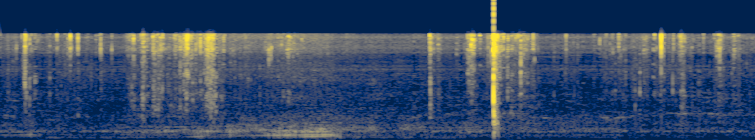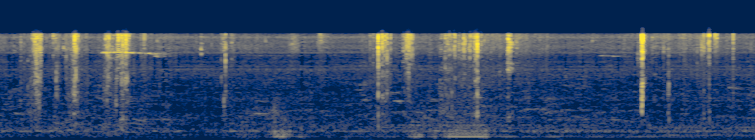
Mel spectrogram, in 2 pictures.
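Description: A RAPID X USB rechargeable bicycle tail light is unboxed, with soft irregular rustling, tapping and handling of packaging, close and quiet, with a few sharper knocks scattered throughout.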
